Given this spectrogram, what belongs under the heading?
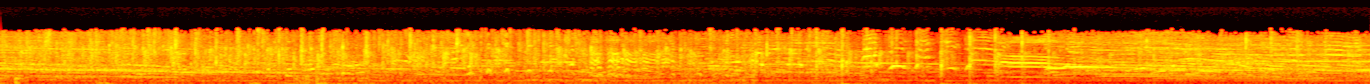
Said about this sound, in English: And now I want you to applaud all the characters. Yay.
